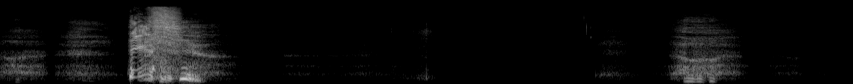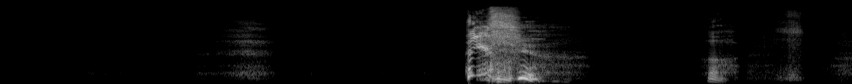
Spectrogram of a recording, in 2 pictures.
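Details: Sneezes recorded in a sound-treated room after a burning, tickling sensation: two sharp, forceful sneezes with soft breaths and lead-in gasps between them.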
